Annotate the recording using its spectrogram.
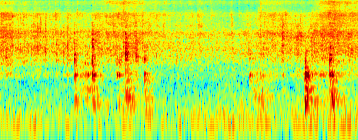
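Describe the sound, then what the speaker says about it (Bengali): Pumpkin leaves with salt and turmeric fry gently in a pan, a quiet, close sizzle broken by soft stirring scrapes and a few light clicks, with no talking. "শাকের পাতাটা একটু ভেজে নেব"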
